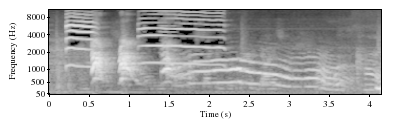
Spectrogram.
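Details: Small male pet Chihuahua, newly learned to howl, responding to a squeaky toy: shrill steady toy squeaks, then a wavering howl that slides slowly downward and tails off, with a short squeak at the end.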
